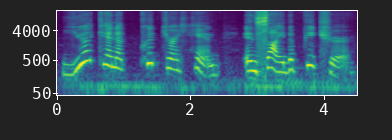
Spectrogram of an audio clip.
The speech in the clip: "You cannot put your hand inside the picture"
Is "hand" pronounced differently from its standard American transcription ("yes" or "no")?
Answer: no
